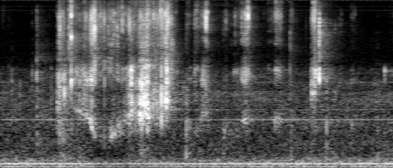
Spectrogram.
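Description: A person biting into and chewing a crisp, thin roasted seaweed snack sheet close to the mouth. There is a quick run of dry crunches about a second in, then a few separate crunches spaced out until near the end.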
